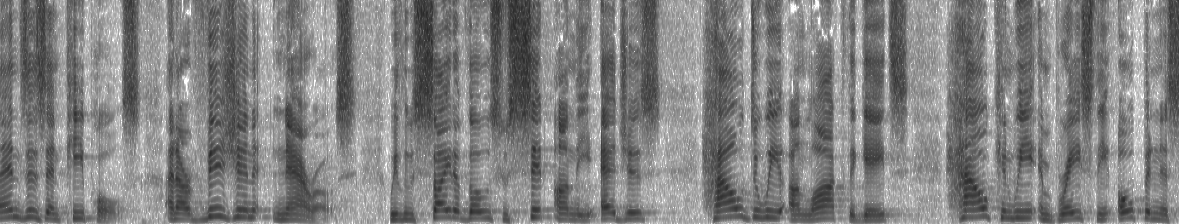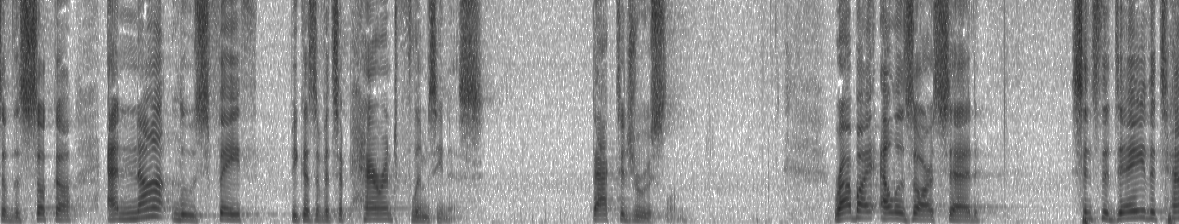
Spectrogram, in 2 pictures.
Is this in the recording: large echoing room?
yes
